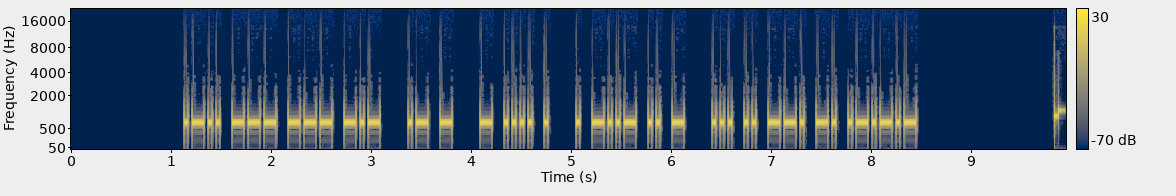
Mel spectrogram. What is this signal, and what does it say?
Morse code, heard as a keyed tone, about 30 wpm, 700 Hz. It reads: LOOK AT THE EXIT SIGN.
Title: Sentences from Top 1100 Words 30wpm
